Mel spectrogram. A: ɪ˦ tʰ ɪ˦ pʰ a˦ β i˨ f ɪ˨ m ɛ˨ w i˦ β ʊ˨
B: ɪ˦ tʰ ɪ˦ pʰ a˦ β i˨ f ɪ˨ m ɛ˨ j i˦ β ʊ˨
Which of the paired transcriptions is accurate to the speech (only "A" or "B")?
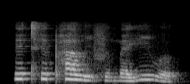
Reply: B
